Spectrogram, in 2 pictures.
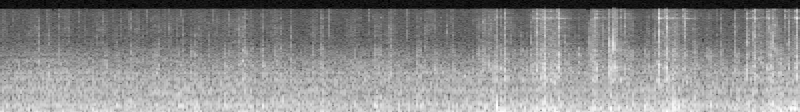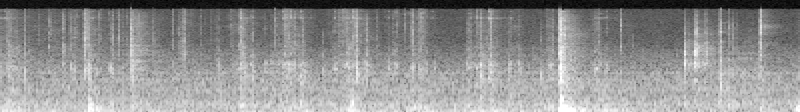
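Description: Light clicks and ticks of a hex driver turning engine-mount screws into a nitro RC car chassis, scattered from about four seconds in, with one sharper knock near ten seconds.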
